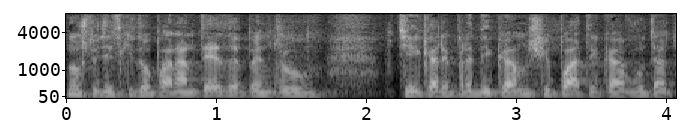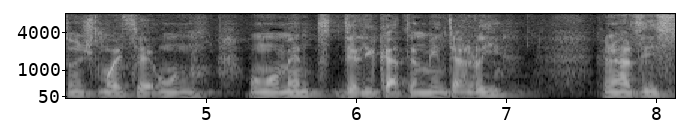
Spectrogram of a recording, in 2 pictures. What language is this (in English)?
Romanian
